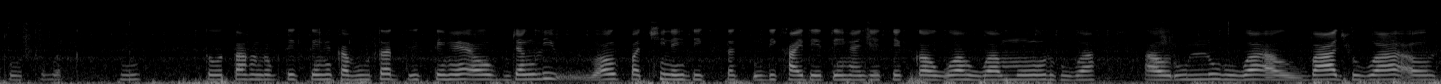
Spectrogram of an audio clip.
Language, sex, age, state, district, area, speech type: Hindi, female, 30-45, Uttar Pradesh, Pratapgarh, rural, spontaneous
